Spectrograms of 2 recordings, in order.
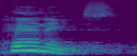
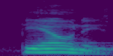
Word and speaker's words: peonies: they were irises and pennies peonies depending on how you pronounce them and i can remember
